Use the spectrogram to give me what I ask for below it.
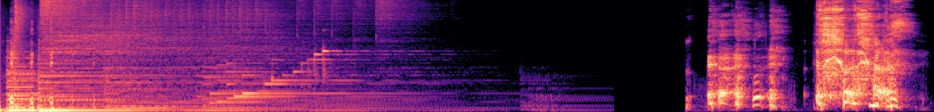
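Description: Coughing from someone with a piece of dry biscuit stuck in the throat: a couple of harsh, forceful bursts of rough coughs near the end, after a long fading tone and a moment of silence.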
